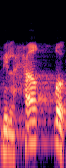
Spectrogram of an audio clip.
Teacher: قاف موٹے حروف میں سے ہے اور قاف کے اوپر بلو کلر ہے، لہٰذا یہاں موٹے ہونے کے ساتھ ساتھ بھی ہم نے یہاں پہ قلقلہ کرنا ہے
